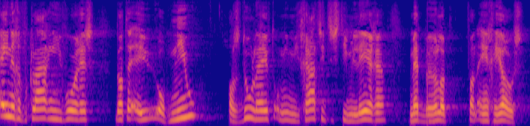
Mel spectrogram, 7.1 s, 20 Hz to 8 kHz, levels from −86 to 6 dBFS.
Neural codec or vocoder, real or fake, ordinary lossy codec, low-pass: none; real; none; none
